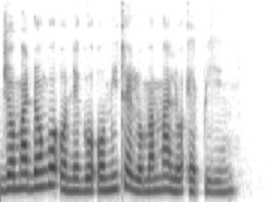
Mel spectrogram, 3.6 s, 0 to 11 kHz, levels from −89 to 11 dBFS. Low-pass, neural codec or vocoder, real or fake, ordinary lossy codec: none; vocoder, 22.05 kHz, 80 mel bands, HiFi-GAN; fake; none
